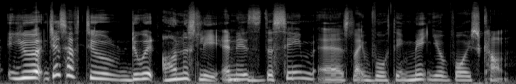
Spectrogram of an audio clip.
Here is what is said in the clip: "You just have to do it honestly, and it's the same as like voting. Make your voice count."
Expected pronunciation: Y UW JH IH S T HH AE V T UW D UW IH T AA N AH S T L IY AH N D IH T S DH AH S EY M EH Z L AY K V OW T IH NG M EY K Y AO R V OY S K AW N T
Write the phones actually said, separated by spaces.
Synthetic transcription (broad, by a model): Y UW JH IH S T HH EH F T UW D UW IH T AA N AH S T L IY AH N IH T S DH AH S EY M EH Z L AY K V OW T IH NG M EY K Y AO V OY S K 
